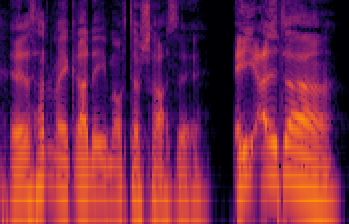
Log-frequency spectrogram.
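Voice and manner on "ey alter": playful Berlin bro intro voice; Berlin street slang. Pretend. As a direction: hype it like a Kreuzberg rapper. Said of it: "Ist halt Berlin".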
